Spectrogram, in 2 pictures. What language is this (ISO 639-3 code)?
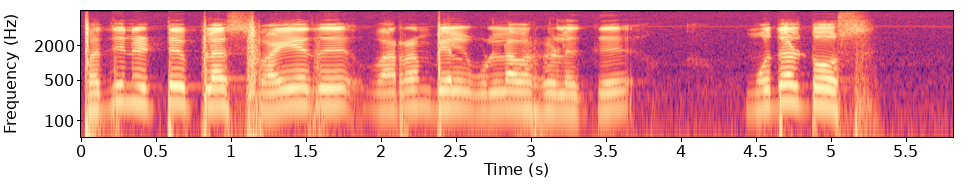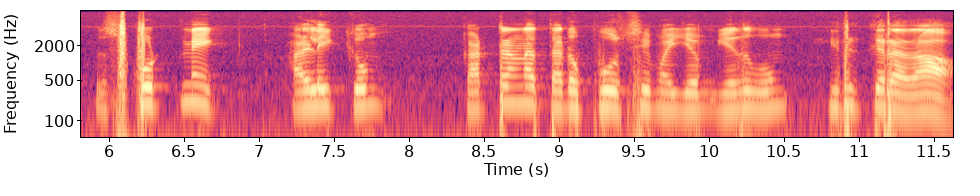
tam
